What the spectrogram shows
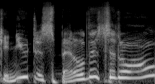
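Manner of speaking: put-on elderly woman voice. Asking Wander a question, in a put-on old lady voice. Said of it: "I say in my old lady voice".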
